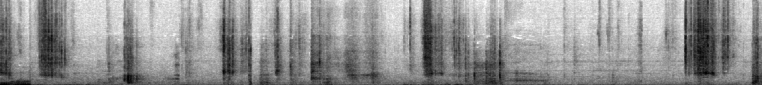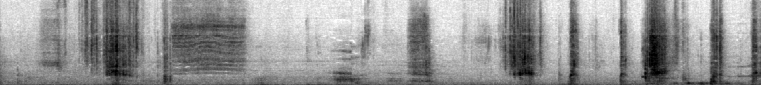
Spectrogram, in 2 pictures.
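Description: Crisp crunching and chewing of stick noodles (mie lidi) coated in chili oil, in irregular bites: a loud crunch every few seconds with quieter chewing between.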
